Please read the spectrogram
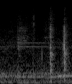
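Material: Foam board.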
